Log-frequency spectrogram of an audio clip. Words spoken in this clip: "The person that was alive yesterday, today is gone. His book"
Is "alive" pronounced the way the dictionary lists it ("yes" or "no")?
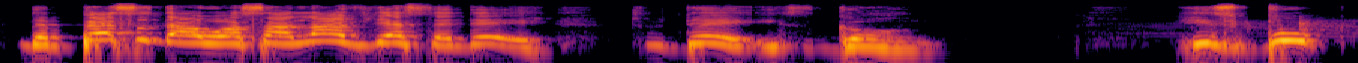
yes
